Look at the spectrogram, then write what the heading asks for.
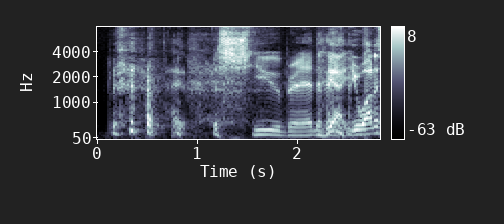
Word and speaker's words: shewbread: the table with the showbread often spelled with an e but it's still pronounced show bread the shewbread yeah you want to say shoe bread but that's not what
